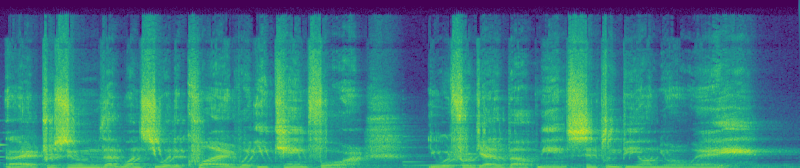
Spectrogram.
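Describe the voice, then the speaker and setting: A man playing the melancholy ghost of an ancient warrior in a video game, formal, courteous and wistful, with an echo effect. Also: mid-range voice. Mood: solemn, formal. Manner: formal, archaic diction, wistful, measured. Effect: heavy echo on the voice. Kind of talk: anime-style video game voice acting. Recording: strong echo, music behind. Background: game music.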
